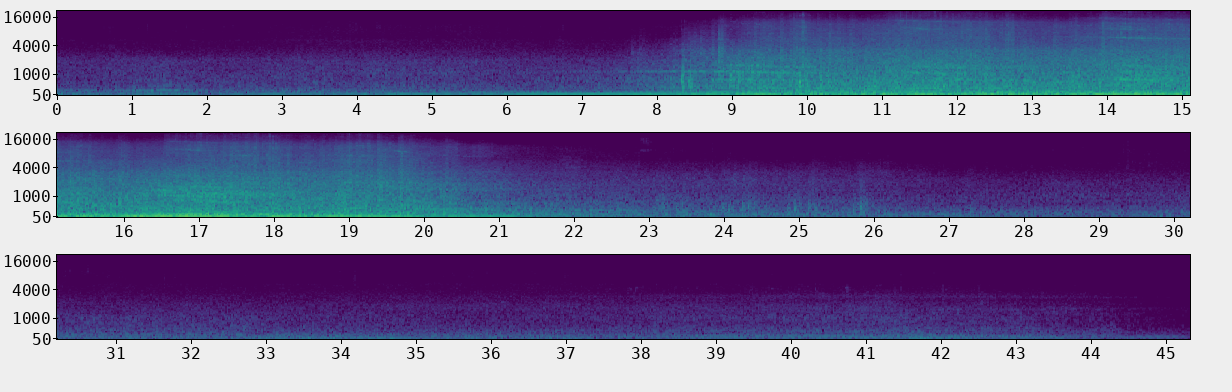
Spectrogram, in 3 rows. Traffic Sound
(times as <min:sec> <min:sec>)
0:04.7 0:25.1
